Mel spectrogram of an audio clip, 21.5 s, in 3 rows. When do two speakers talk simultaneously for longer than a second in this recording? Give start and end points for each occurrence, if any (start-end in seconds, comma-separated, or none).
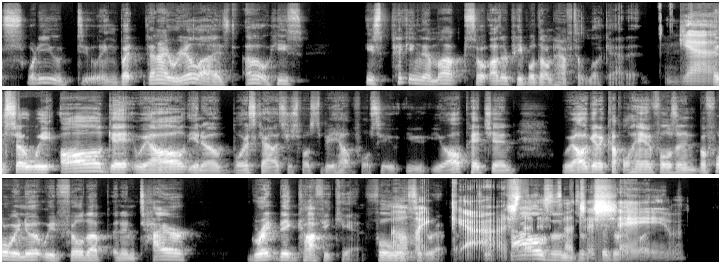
18.2-21.0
